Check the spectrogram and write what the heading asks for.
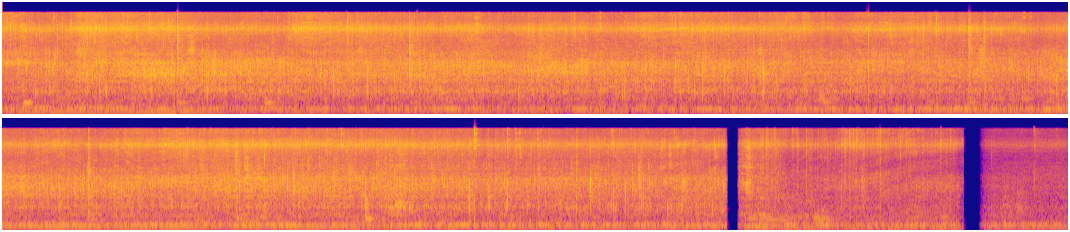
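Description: Stuffed bitter gourds sizzling as they fry in oil in an iron kadhai, with a metal spatula scraping and clicking against the pan as they are turned. The sound cuts out briefly twice near the end.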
